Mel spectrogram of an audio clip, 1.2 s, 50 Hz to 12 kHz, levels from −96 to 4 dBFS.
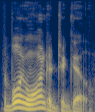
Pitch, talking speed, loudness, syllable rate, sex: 125 Hz, 250 wpm, -14 LUFS, 5.5 syllables/s, male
